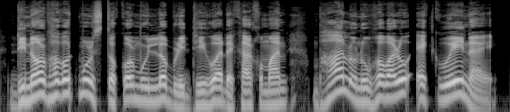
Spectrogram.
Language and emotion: Assamese, happy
